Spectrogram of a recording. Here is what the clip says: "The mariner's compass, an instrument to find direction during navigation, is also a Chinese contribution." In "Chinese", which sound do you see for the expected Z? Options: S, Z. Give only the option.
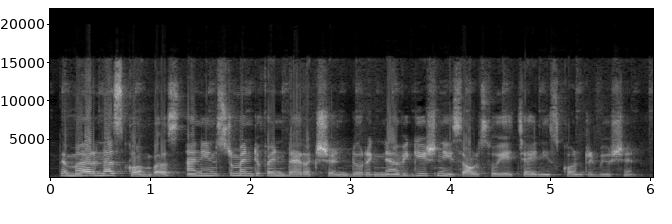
S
